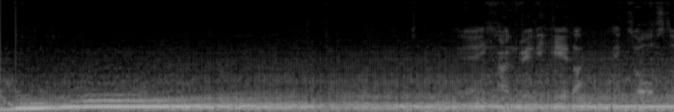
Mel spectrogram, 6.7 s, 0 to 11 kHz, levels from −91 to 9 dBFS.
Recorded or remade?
remade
